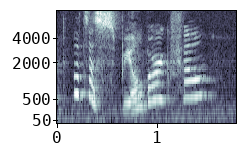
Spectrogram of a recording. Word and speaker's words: Spielberg: strangling the actor and the director Steven Spiel Steelberg. Is that how you say his name? Spielberg.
